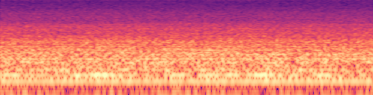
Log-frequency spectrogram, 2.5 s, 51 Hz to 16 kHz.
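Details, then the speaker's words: Breville BOV800XL Smart Oven preheating with convection on: faint steady low hum with light airy hiss, barely audible; normal convection fan noise, a non-issue. "And you can probably hear just a little bit there, but like I said, it's not that noise at all, and it's really a non-issue for this oven."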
